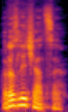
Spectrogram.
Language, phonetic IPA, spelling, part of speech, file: Russian, [rəz⁽ʲ⁾lʲɪˈt͡ɕat͡sːə], различаться, verb, Ru-различаться.ogg
- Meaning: 1. to differ 2. passive of различа́ть (različátʹ)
